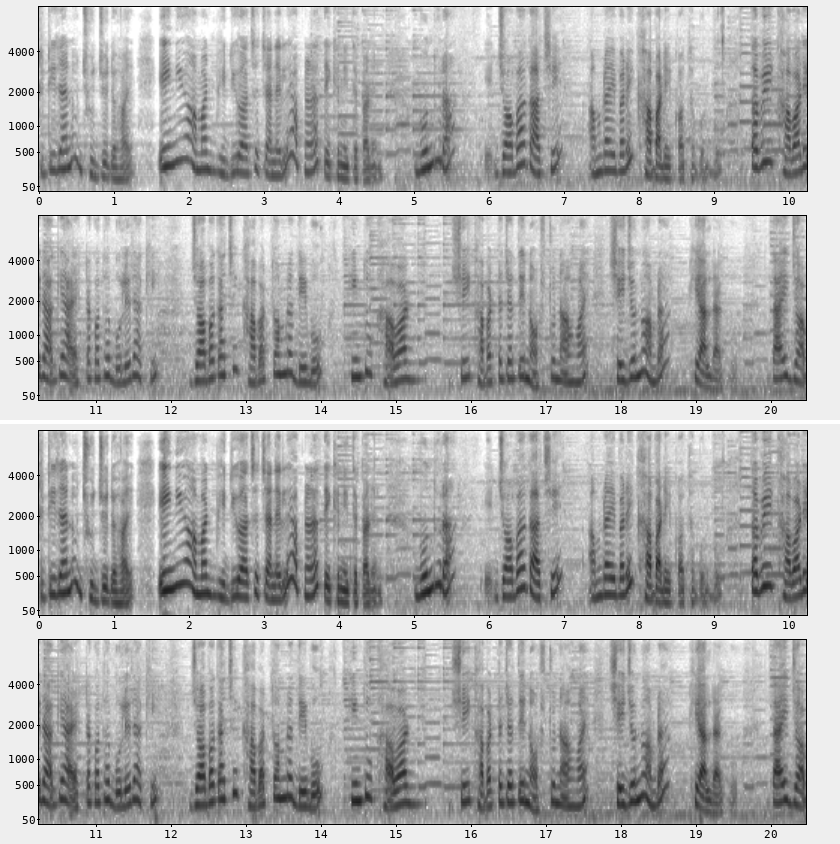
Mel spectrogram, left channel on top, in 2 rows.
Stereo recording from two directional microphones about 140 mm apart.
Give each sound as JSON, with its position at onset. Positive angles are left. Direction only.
{"t": 0.0, "sound": "a woman's voice", "side_deg": -45}
{"t": 4.5, "sound": "speech", "side_deg": -10}
{"t": 5.1, "sound": "speech", "side_deg": -35}
{"t": 6.0, "sound": "a woman's voice", "side_deg": -25}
